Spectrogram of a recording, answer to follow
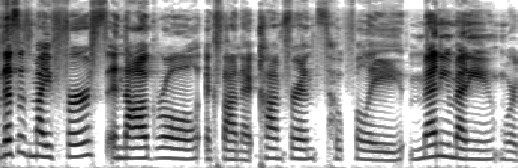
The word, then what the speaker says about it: Axoniq: And by the way, we were saying the name wrong for like 3 months before we realized it's Axoniq.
